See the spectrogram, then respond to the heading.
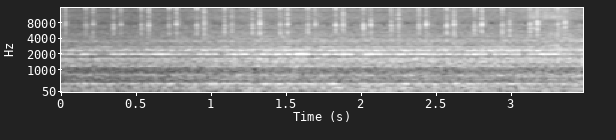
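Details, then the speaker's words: Newly installed fuel-fired heater running before a muffler is fitted: loud steady roar with a fixed whine and quick ticking from the fuel pump about four a second; noise largely from the unsilenced exhaust, much quieter once a muffler is added. "there's the fuel pump they say these things are noisy I hear"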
